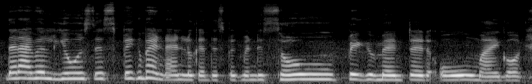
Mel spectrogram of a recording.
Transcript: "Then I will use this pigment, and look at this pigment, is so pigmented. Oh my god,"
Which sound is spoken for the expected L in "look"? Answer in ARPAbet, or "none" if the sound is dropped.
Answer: L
